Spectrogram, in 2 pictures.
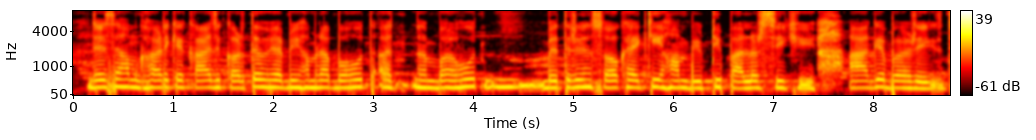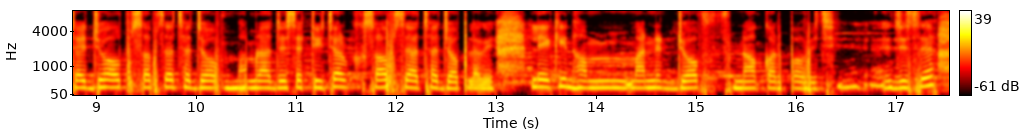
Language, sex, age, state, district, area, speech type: Maithili, female, 18-30, Bihar, Sitamarhi, rural, spontaneous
